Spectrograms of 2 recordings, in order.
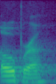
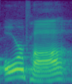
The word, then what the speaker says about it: Orpah: One's name was Orpah, not Oprah. I used to say that wrong. It's like, man, he got married to Oprah. Orpah, and the other was Ruth.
